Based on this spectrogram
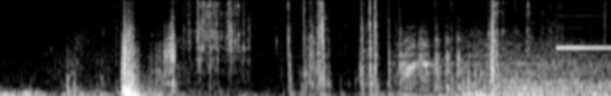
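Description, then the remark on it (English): A pickup truck door thumps shut near the start, keys jingle, then the engine starts up and settles into a steady idle hum with faint rattling before driving a few miles down a dirt road, with no one speaking. “pile into his pickup truck and drive a few miles down a dirt road to another type of wildlife corridor.”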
